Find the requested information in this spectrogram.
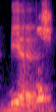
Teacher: Ditipiskan huruf lamnya, huruf ba-nya disempurnakan kasrahnya.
